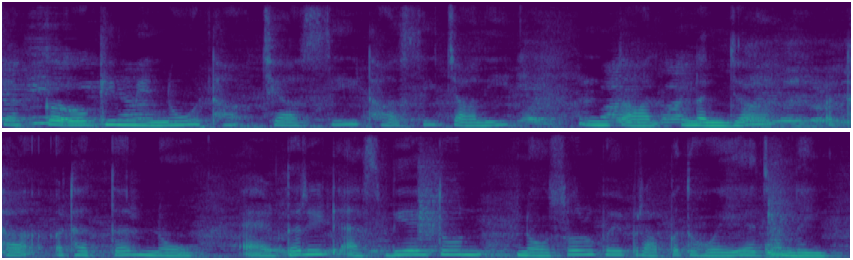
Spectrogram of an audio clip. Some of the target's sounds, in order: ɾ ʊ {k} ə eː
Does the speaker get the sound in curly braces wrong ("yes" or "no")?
yes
